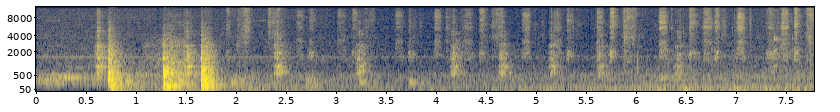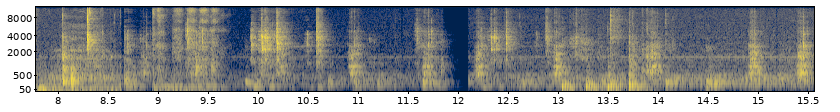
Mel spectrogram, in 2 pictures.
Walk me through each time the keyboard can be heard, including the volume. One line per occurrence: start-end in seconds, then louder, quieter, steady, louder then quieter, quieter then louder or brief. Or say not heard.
7.3-14.2 quieter.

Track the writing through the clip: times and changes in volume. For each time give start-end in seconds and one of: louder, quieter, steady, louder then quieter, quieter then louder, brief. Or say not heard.
1.8-9.8 louder.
